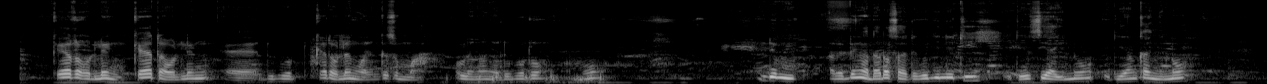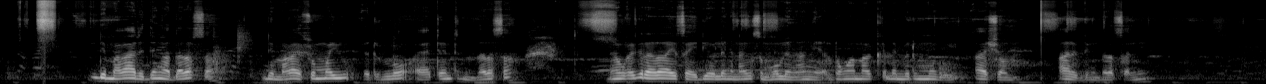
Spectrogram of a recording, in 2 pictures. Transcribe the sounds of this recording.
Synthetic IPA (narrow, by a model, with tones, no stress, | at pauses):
kɛ˦ta˨ʊ˨lɪ˦ŋkɛ˦ta˨ʊ˨lɛ˦ŋe˨du˦bkɛ˦ta˨ʊ˨lɛ˦ŋ˨ŋkɪ˦sʊ˨ma˨o˦lo˨ɪ˨ŋa˦ŋe˨du˦bo˦to˦a̰˨mo˦ | n̩˦dɪ˦ma˨ɾe˨dɪ˦ŋa˨da˨ɾa˦sa˨te˨ko˦d͡ʒi˦ne˦ti˦e˨te˨˦si˦a˨i˨no˦e˨ti˨a˦ŋka˦ɲɪ˨no˦ | n̩˦di˦ma˨ka˦˨ɾi˨di˦ŋa˨da˨ɾa˦sa̰˦n̩˦dɪ˨ma˨ka˦e˨so˦ma˦ju˦e˨tu˨lɔ˦a̰˨ja˨tɛ˦nti˦na˨da˨ɾa˦sa˦˨ | na˨ka˦ɡɪ˦ɾa˨ɾa˦˨ɪ˦sa˨e˨di˦a˦˨le˦ŋi˨na˨˦kɪ˦so˨mo˦le˨ŋa˦ŋḛ˨lto˦ŋa˦na˦kle˦me˦tmo˦ɡu˨ja˦ʃo˨ma̰˦ɾe˨dɪ˦ŋ˨da˨ɾa˨sa˨ni˦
